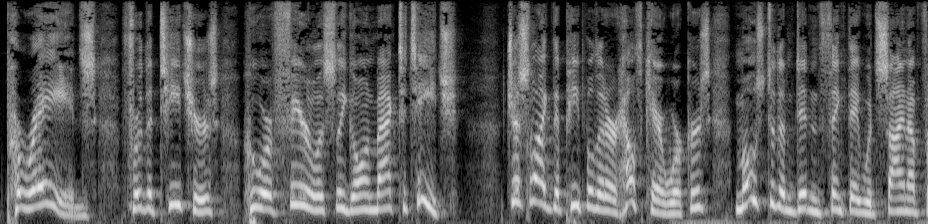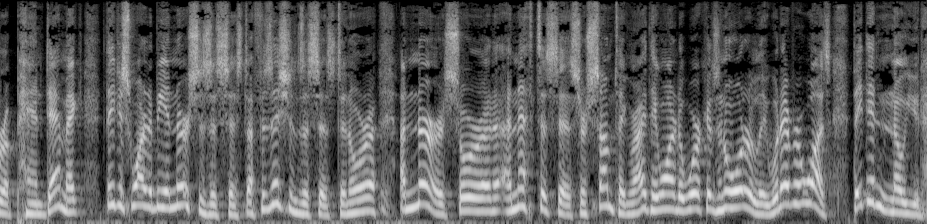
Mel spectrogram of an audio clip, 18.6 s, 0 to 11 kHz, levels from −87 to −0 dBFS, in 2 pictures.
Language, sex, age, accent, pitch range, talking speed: English, male, 40-59, American, 180-280 Hz, 215 wpm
